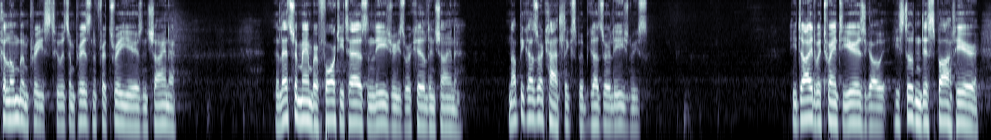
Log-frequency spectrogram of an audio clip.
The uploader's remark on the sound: Men's Conference, held at The Morning Star Legion HQ in Dublin, Ireland on January 14th, 2022.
